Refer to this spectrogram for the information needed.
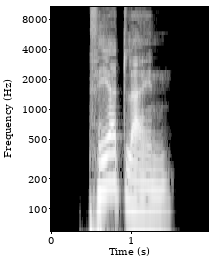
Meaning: diminutive of Pferd
- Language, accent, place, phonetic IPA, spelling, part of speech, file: German, Germany, Berlin, [ˈp͡feːɐ̯tlaɪ̯n], Pferdlein, noun, De-Pferdlein.ogg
